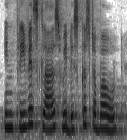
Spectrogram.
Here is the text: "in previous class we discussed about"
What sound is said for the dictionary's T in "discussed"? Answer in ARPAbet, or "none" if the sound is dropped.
T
